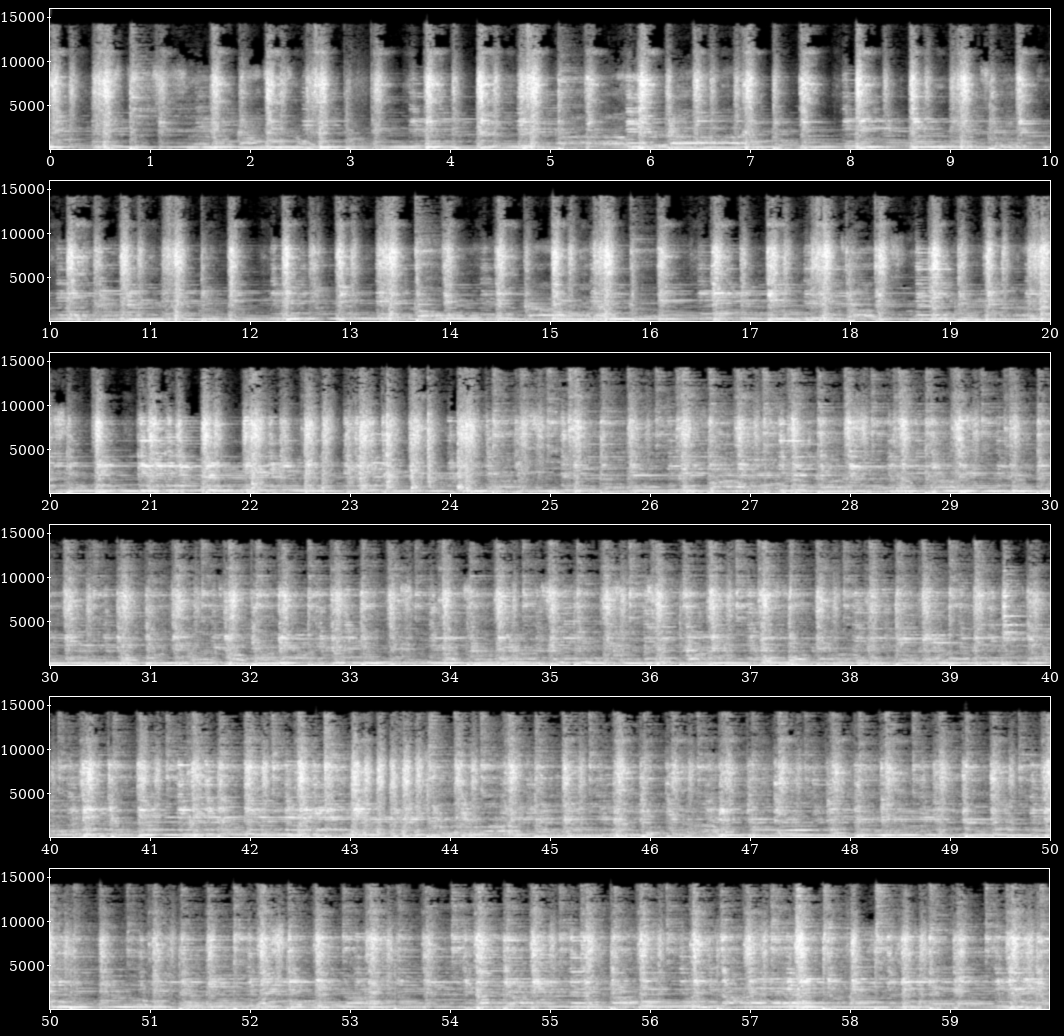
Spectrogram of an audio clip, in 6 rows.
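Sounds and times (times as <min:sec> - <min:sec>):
drum kit steady beat: 0:00.0 - 0:59.9
electric guitar: 0:00.0 - 0:59.9
strummed acoustic-electric guitar: 0:00.0 - 0:59.9.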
